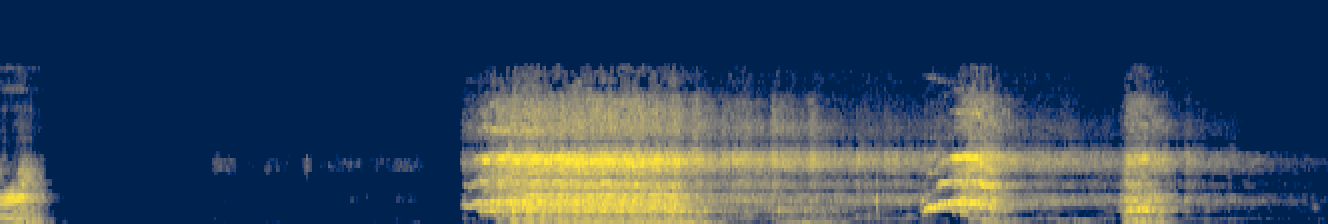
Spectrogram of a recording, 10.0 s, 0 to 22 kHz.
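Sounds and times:
speech: 0.0s - 0.4s
horse neighing: 3.5s - 7.8s, 8.4s - 9.0s.

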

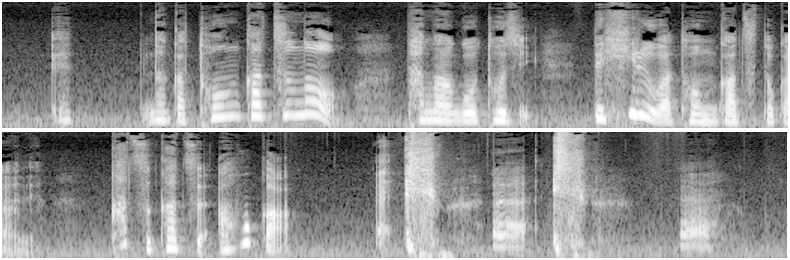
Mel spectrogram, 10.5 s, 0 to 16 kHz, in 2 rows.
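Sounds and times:
speech: 0.3s - 7.8s, 8.5s - 9.2s, 9.8s - 10.1s
person sneezing: 7.8s - 9.4s
sharp breath before a sneeze: 8.1s - 8.4s.

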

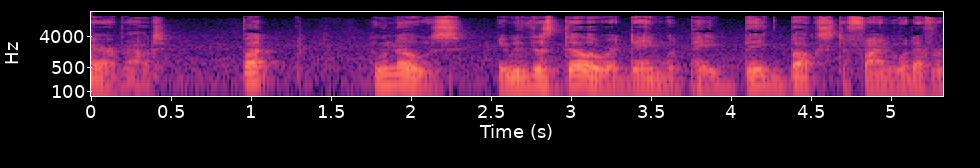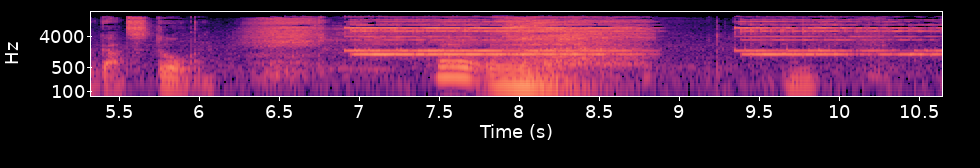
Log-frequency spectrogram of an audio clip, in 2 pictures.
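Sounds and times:
speech: 0.0s - 6.7s, 7.4s - 8.5s
telephone bell ringing with electronic trill: 6.9s - 10.6s.

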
